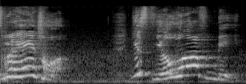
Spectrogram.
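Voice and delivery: hammed-up begging lover; mock lovesick plea. Mocking lovesick character's plea.

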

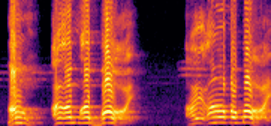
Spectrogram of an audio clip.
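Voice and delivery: very high, loud, stretched-out protest; rude over-emphasis. Acted. Learner answering "boy or girl" rudely, loud over-emphasis. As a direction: hammer every word, drawn out and insolent. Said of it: "বেয়াদবি পর্যায়ে করে ফেলছেন".

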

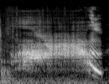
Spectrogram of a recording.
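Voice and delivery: high, loud burst of a scream; excited scream. Real, not acted. Collector overcome by her new toys, excited scream. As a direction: let out a thrilled shriek. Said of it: "I'm so excited".

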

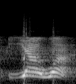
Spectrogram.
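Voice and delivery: "Yahweh" said as a way to pronounce the letters of Iowa; "Yahweh" in two syllables, YAH-weh; pronunciation demo. Shown as a demonstration. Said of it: "can be pronounced".

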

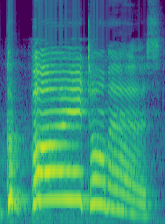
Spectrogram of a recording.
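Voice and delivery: loud, high singsong farewell; long sailing call, falling away on the name. A narrator's reading. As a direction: crow goodbye while racing past. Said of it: "called Bertie".

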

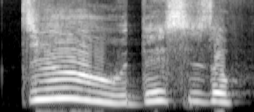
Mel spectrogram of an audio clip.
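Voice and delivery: high, loud "Dude"; bursting with real excitement; excited. Real, not acted. Horse back, overjoyed.

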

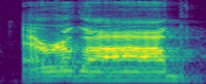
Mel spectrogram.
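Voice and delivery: loud spider call across the hollow. Acted. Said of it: "it called".

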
